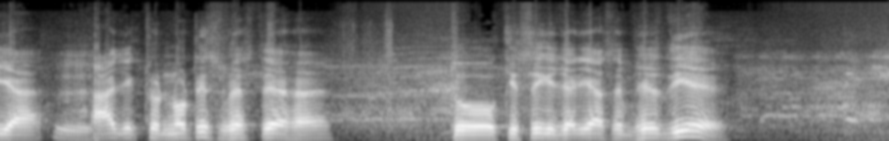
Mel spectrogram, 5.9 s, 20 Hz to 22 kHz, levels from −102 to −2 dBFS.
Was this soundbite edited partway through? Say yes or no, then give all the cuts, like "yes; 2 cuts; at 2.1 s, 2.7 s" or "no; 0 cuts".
no; 0 cuts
